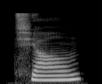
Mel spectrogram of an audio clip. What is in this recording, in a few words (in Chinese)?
"强", Chinese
